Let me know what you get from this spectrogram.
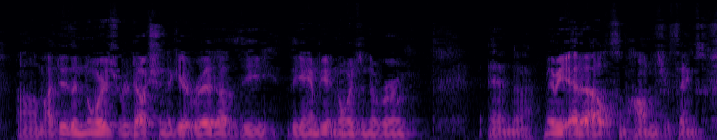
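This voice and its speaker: A man speaks in a very deep, low pitch with monotone, flat intonation. Audible room echo surrounds his voice. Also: moderate pace. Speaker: podcaster. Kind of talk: tutorial. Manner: hesitant, many ums. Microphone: USB condenser mic with room echo.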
